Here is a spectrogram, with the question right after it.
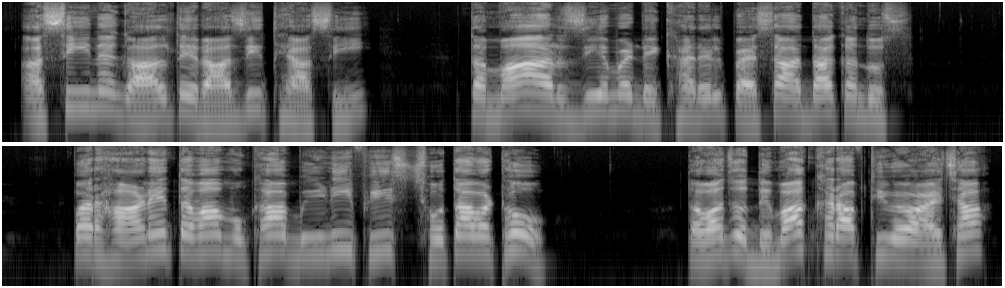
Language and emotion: Sindhi, angry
